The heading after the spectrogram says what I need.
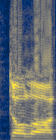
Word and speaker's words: Dollard: Oh, Steve Mumbling says Dollard, not Pollard.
